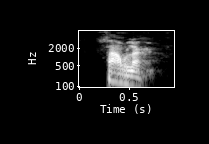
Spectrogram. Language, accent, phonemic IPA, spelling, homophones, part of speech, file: English, Southern England, /ˈfaʊlə(ɹ)/, fowler, fouler / Fowler, noun, LL-Q1860 (eng)-fowler.wav
- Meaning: A hunter of wildfowl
